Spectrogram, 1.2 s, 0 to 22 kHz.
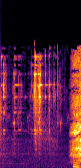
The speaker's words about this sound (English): Oh, okay, 1 second. I got like a bazillion keys here.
